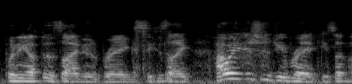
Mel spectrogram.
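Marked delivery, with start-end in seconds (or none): 2.1-3.2 high, loud, quick retold scolding; mock scolding. Boss confronting Luffy over broken dishes, mock scolding. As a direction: imitate an exasperated boss demanding an answer.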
